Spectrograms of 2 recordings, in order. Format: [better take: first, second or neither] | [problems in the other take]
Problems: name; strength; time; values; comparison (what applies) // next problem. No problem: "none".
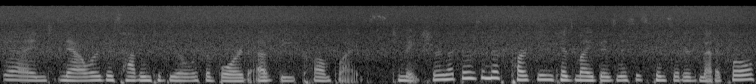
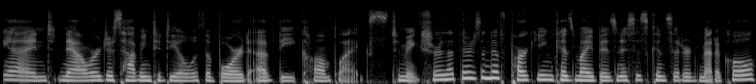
second | hiss; loud; throughout; 3 dB below the speech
